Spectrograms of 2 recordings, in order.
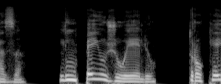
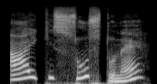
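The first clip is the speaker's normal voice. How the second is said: higher, drawn-out token concern, lightly voiced; absent-minded sympathy; 7 semitones higher, slower than usual. A narrator's reading. Distracted daughter brushing off her mother's worrying story, mildly absent-minded. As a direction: react as if your head is somewhere else. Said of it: "com um tom de quem estava com a cabeça em outro lugar".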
